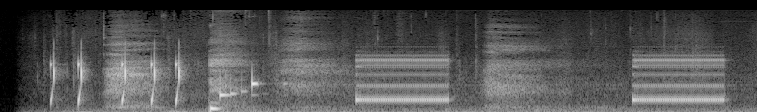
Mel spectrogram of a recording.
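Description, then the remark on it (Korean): A few quick tapping beeps like phone keys being dialed, then two long electronic phone rings, each a steady buzzing tone separated by a pause, clear and fairly close with no talking. “괜찮으니까 전화 좀 받아요”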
